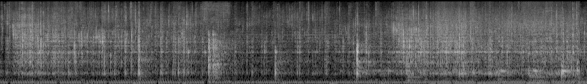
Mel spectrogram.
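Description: Green chilies frying in hot oil with whole spices like bay leaves, cardamom, cloves and cinnamon sticks, a steady close sizzle with stirring scrapes and a few sharp crackles throughout.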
